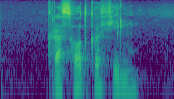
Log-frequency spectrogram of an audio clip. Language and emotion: Russian, neutral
